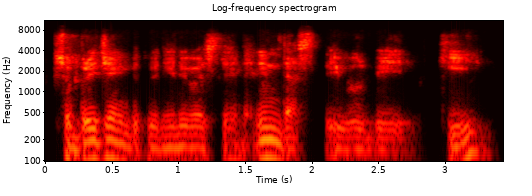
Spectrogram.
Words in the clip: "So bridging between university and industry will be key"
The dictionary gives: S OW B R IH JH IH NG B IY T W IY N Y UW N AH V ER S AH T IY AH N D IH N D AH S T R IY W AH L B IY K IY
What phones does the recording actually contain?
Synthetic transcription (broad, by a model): S OW B R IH JH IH NG B IY T W IY N Y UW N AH V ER S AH T IY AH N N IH N D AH S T IY W AH L B IY K IY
